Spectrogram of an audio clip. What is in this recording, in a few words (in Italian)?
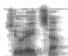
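"siurezza", vocabolario dialettale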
